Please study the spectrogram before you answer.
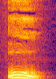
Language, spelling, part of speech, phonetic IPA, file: Spanish, u, character / noun / conjunction, [u], Letter u es es.flac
